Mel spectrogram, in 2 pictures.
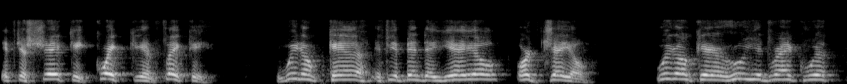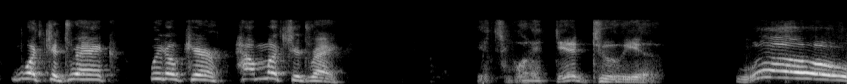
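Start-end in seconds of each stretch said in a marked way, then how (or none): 0.0-15.1 higher, Boston-tinged Irish brogue. Retelling what a newspaper worker from Stockton said, in Virgil Green's Irish Boston brogue. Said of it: "in his Irish Boston brogue".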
